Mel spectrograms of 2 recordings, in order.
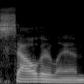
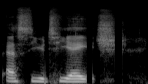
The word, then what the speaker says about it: Sutherland: Yeah, it's not Southerland like some people think it is. I'm not a country singer. It's Sutherland. Spencer.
